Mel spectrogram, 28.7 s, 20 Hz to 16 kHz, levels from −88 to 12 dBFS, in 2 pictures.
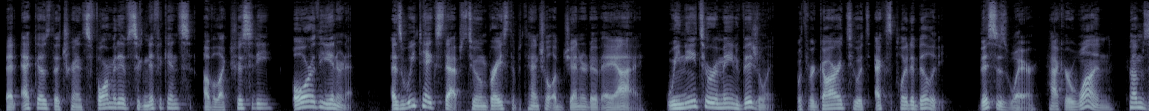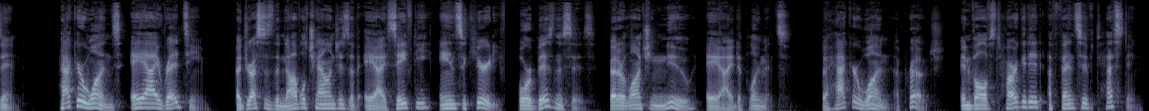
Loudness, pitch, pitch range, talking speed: -26 LUFS, 120 Hz, 100-135 Hz, 135 wpm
